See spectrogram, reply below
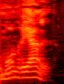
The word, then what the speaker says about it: Montreal: So please tell our listeners all about your exciting trip to Montreal. – Yeah, Montreal, that's a good pronunciation.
